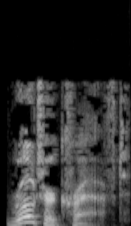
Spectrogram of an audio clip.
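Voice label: "rotorcraft", British English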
